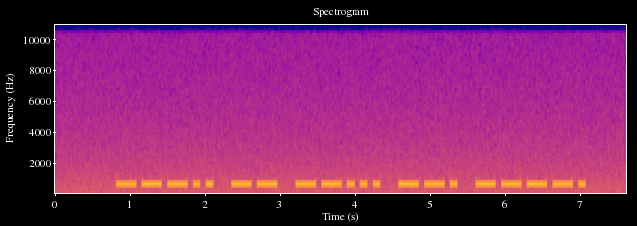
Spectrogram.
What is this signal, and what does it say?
Morse code, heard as a keyed tone, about 14 wpm, 670 Hz. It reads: 8M7G9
